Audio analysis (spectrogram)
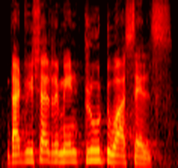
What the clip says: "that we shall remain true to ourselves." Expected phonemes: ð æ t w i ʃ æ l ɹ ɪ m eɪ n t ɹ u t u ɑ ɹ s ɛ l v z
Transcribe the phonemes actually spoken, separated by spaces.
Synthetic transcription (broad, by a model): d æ t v i ʃ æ l ɹ ɪ m eɪ n t ɹ u t u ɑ ɹ s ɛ l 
